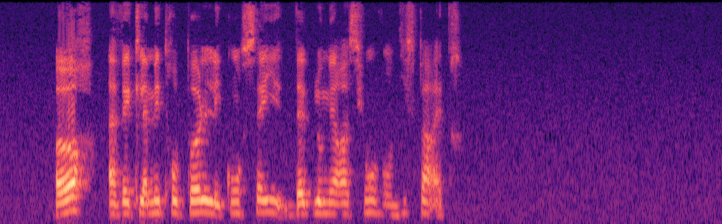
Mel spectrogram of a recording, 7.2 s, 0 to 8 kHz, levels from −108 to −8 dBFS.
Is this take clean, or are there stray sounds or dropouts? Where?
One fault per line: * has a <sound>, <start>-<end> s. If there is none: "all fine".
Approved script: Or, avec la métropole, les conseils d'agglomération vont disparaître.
all fine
